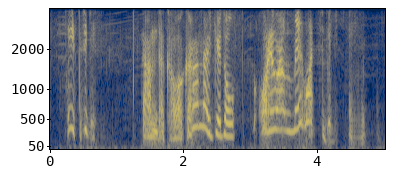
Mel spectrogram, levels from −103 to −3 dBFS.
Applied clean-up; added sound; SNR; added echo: neural separator model SepFormer WHAM!.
